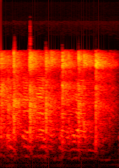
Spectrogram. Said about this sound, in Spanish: aplaudiendo los micrófonos. A ver, a ver, que se escuche en el eh, el aplauso que estamos haciendo esta noche.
